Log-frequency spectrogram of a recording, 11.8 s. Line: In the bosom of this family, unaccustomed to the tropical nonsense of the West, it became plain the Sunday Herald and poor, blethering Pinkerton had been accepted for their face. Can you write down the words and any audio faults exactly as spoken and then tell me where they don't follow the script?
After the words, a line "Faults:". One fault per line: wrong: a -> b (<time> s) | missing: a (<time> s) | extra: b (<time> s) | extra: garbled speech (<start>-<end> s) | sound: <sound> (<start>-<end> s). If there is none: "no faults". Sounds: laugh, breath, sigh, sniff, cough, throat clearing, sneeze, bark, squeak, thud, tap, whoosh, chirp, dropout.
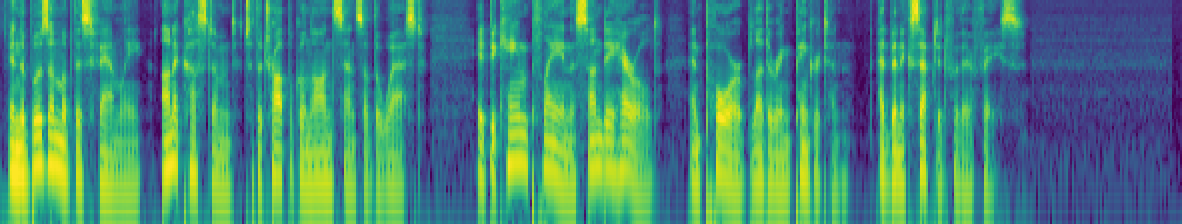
In the bosom of this family, unaccustomed to the tropical nonsense of the West, it became plain the Sunday Herald and poor, blethering Pinkerton had been accepted for their face.
Faults:
no faults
